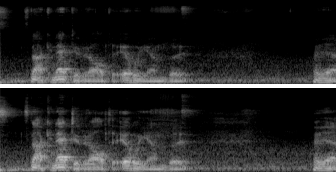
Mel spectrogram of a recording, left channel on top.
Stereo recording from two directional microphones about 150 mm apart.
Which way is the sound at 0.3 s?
20° right (ahead or behind).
